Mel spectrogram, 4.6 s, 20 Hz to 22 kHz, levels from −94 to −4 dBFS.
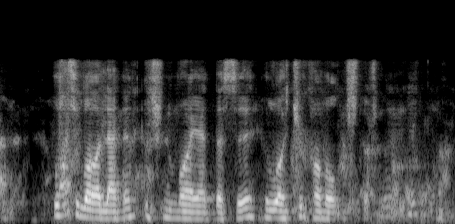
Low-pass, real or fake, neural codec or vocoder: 7.2 kHz; fake; codec, 16 kHz, 4.8 kbps, FACodec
